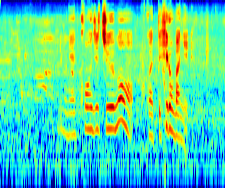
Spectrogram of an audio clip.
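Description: A woman talks with animation outdoors.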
